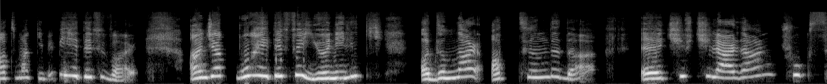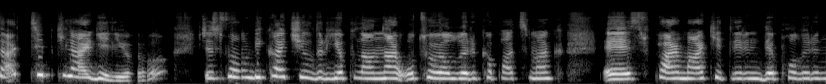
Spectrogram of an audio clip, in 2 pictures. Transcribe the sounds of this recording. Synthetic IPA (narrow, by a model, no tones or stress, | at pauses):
t̪mak̚ɟibibihe̞d̪e̞fiva̰ɾ̥and͡ʒak̚buɦe̞d̪e̞fɛjø̞ne̞lʲicʰ | ad̪ɯmlˠaɾat̪ʰːɯːnd̪ad̪a | ɯːt͡ʃʰift͡ʃʰilʲæɾd̪ænt͡ʃʰo̞ksæ̰ɾt̪ʰːɛpcʰilʲæɾɟe̞lʲijoi̥ʃt̪ɛso̞nbikʰat͡ʃjɯlˠd̪ɯɾjapʰɯlˠanlˠaɾo̞t̪ʰo̞jolˠːaɾɯkʰapʰat̪makɛːsy̥pʰæɾmaɾcʰɛt̪lʲe̞ɾind̪e̞pʰo̞lˠaɾɯn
